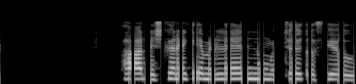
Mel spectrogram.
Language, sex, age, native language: Icelandic, female, 11, Icelandic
